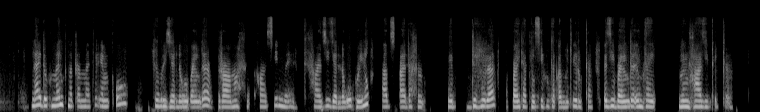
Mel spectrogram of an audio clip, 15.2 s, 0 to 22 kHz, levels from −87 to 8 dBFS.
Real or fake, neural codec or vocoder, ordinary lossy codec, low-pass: fake; codec, 44.1 kHz, 1.7 kbps, Pupu-Codec; Opus, 16 kbps; 10.8 kHz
